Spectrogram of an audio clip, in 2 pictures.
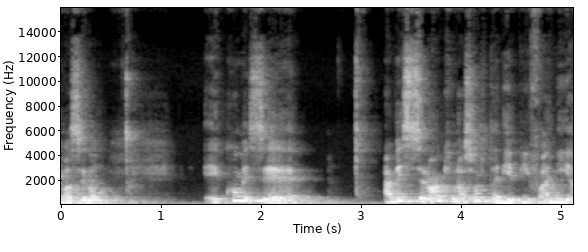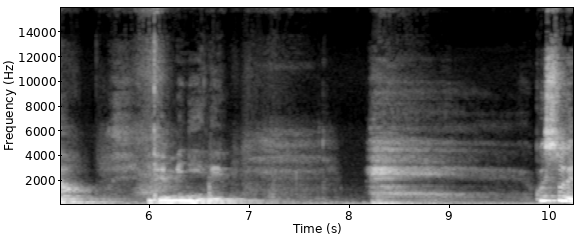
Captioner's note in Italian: sospiri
